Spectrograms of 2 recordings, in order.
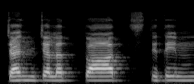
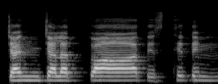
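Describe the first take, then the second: The two takes are said the same way.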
